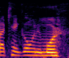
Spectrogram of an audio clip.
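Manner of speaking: ordinary delivery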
